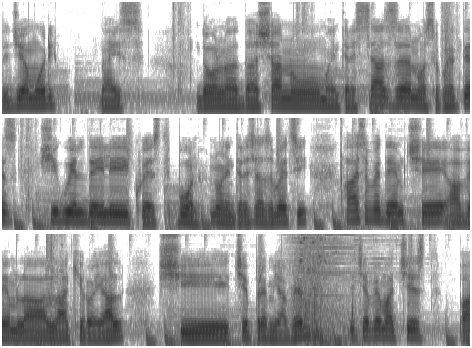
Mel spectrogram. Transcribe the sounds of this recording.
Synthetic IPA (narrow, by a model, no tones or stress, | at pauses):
d̪ed͡ʒemurʲ | najs | d̪onəd̪aʃanumajint̪e̞ɾe̞seazənuosəko̞ne̞k̚t̪e̞zʃiɡwild̪ejlikwest̪bunnunʲint̪eɾe̞s̬eazəbət̪sihajsəve̞d̪e̞mt͡ʃe̞ave̞mlalakʲiɾo̞jal | ʃit͡ʃe̞pɾemijave̞md̪e̞t͡ʃave̞mat͡ʃe̞st̪ba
